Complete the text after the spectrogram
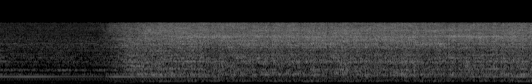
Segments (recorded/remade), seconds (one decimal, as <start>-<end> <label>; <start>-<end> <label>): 0.0-2.1 recorded; 2.1-5.3 remade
